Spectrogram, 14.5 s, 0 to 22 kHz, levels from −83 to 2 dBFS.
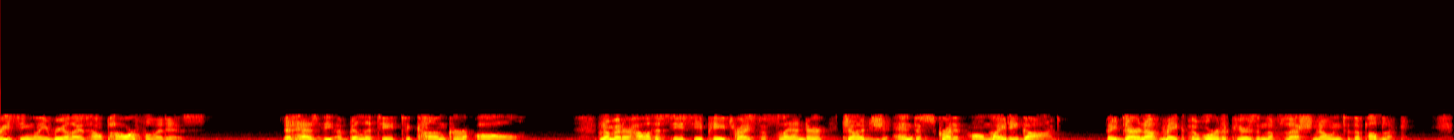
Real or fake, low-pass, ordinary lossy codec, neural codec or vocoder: real; 7.2 kHz; AAC, 16 kbps; none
